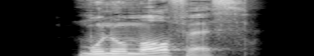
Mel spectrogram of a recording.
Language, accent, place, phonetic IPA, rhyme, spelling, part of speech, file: German, Germany, Berlin, [monoˈmɔʁfəs], -ɔʁfəs, monomorphes, adjective, De-monomorphes.ogg
- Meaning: strong/mixed nominative/accusative neuter singular of monomorph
